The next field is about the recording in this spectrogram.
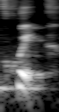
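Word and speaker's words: Kwik: And this guy is called Jim Quick. Okay. And funny enough, you pronounce it quick, but he teaches you how to learn quick.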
